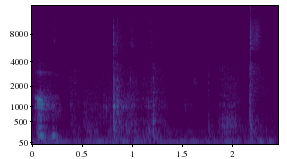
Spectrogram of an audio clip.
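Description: Faint crunching of a potato chip being chewed, with a few sharp crackles about a second in, after a short "oh".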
